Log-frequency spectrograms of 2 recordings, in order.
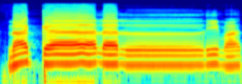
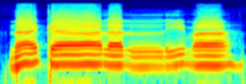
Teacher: Dan gunah Bi dengan la gunah berarti dengan tanpa gunah Artinya kita membacanya hanya idgam saja tanpa disertai dengan gunah idgamnya apa idgamnya adalah kita memasukkan tanwin ke huruf lam Seraya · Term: Idgham bilaaghunnah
